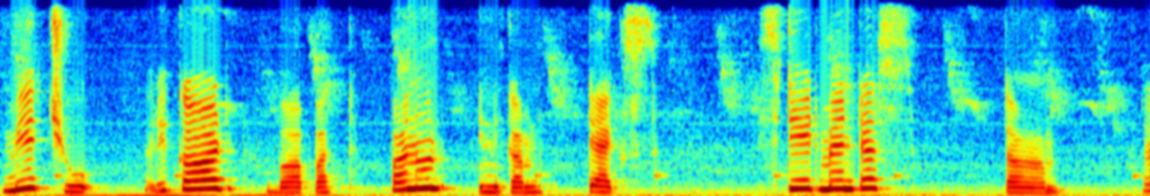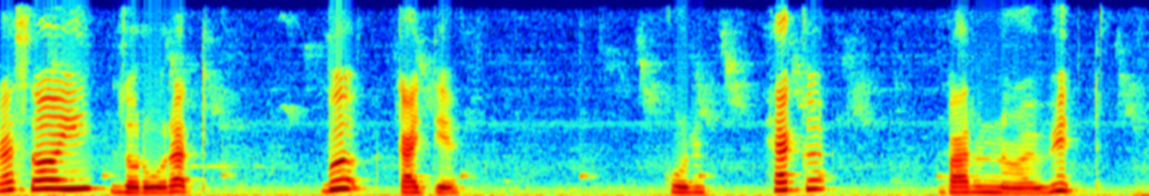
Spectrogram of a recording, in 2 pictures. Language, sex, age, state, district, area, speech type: Kashmiri, female, 30-45, Jammu and Kashmir, Ganderbal, rural, read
